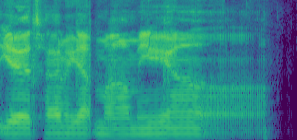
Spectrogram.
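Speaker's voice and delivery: very slow, low mumble under the breath. Voicing the one being tied up as he is tied: mumbling. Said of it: "you hear him mumble".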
